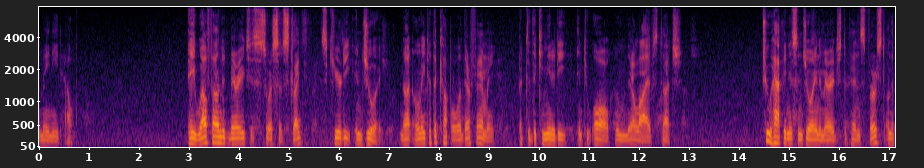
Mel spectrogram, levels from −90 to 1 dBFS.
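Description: Speech, with echo with no canceller running throughout. Every phrase returns roughly 0.4 s later, about 27 dB down, as a faint, thinner copy. The far end's loudspeaker leaks into its microphone, and nothing cancels it. The call microphone processing limits content to 8 kHz.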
